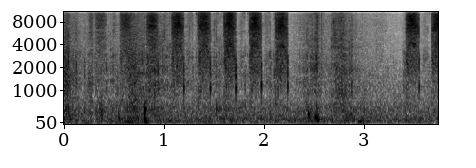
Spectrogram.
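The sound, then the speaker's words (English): A rapid series of short, hissing spritzes as fox urine is pumped from a spray bottle onto a wick, with about a dozen bursts in an uneven rhythm and no talking. “Spraying fox piss on this wick.”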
